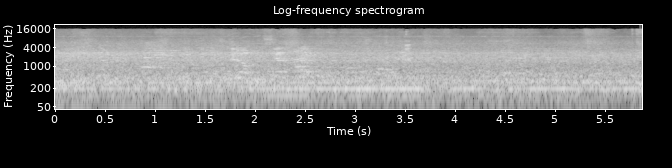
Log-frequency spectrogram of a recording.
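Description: A stationary train hums steadily nearby.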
